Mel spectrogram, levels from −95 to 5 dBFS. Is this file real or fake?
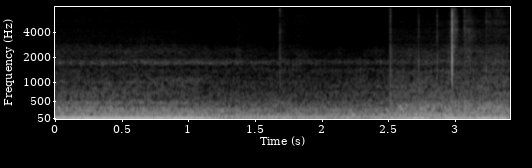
fake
